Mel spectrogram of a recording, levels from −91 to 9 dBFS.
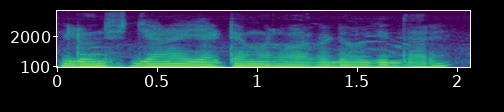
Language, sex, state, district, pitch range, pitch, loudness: Kannada, male, Karnataka, Koppal, 110-125 Hz, 120 Hz, -12 LUFS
